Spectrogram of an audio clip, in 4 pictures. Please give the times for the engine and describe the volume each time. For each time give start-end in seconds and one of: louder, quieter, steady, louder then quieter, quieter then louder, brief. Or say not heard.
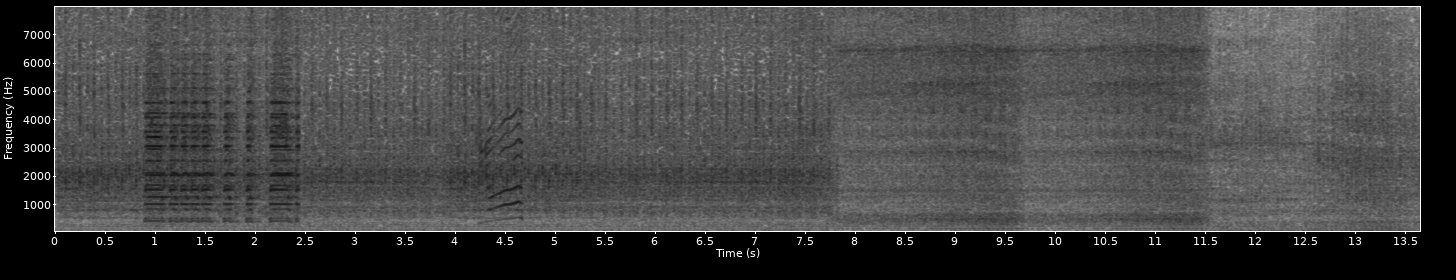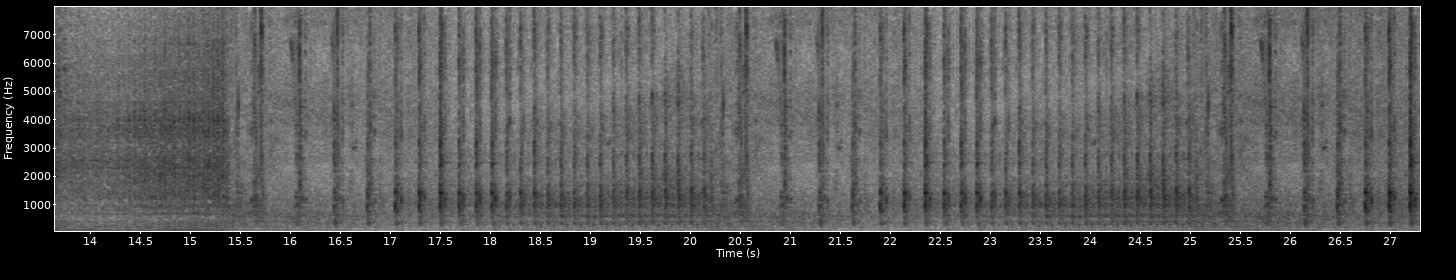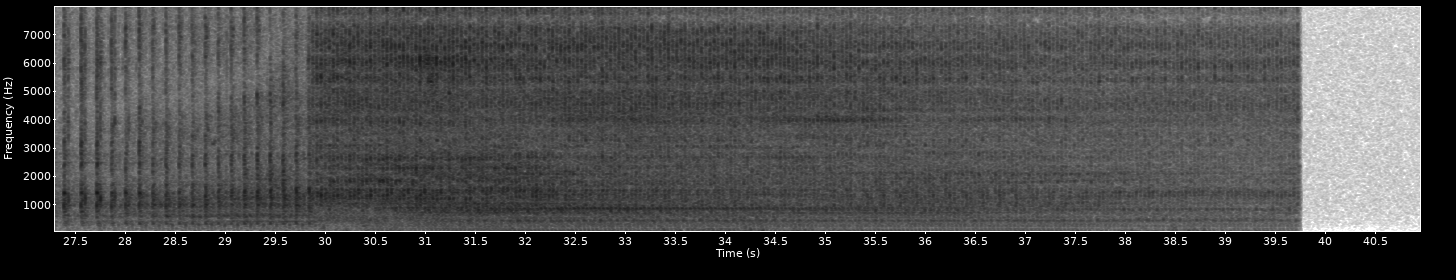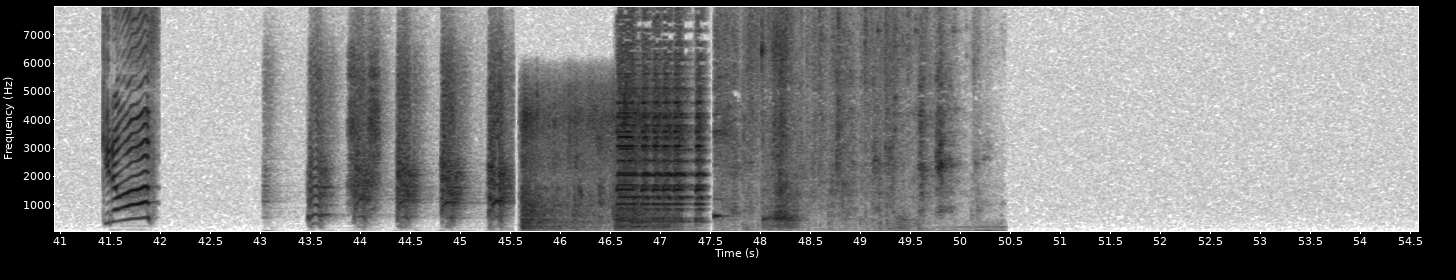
0.0-39.8 louder.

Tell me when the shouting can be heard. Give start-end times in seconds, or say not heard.
4.2-4.7, 41.4-42.0.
